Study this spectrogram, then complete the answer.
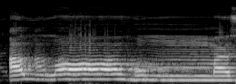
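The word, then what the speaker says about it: اللَّهُمَّ: আল্লাহুম্মা, আমরা যখন আল্লাহ করব তখন এখানে একটু মোটা করে পাঠ করব। আল্লাহুম্মা হুম্মা।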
